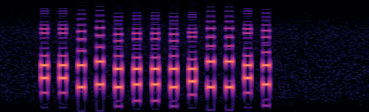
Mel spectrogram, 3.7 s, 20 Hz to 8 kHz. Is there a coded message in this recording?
Yes: DTMF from 0.4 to 2.7 s, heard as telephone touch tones, dialled by machine, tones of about 70 ms. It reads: 0026144173305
